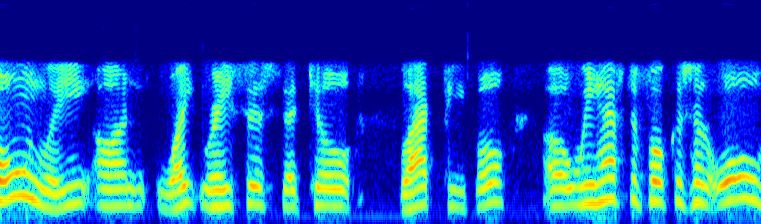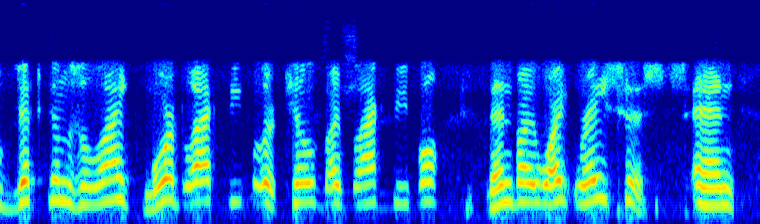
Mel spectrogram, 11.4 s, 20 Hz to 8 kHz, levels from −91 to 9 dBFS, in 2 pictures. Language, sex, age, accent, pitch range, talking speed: English, male, 50-69, American, 190-235 Hz, 160 wpm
